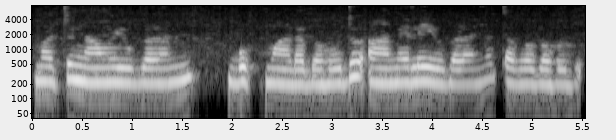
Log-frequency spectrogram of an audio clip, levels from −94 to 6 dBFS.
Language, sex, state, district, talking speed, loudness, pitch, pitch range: Kannada, female, Karnataka, Bijapur, 85 wpm, -16 LUFS, 215 Hz, 200-225 Hz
